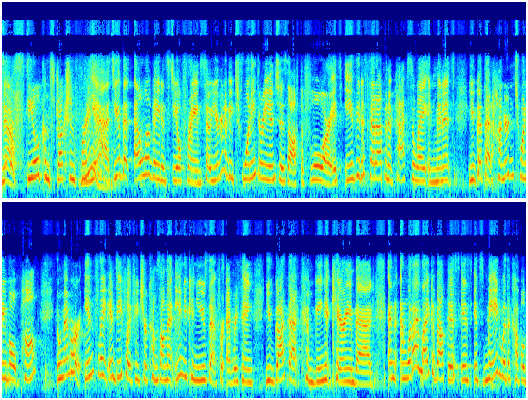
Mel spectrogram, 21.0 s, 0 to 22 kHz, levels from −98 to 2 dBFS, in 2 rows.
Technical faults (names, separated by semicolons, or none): none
